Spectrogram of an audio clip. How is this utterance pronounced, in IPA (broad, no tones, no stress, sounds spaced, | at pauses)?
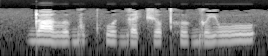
ɖ a ð ɯ ɡ u kʷʰ e ɡ ɛ t͡ʃ o t̪ʰ ɯ ɡ ɯ j u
